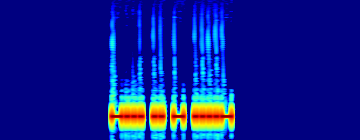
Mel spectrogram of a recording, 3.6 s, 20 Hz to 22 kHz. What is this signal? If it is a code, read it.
Morse code, heard as a keyed tone, about 36 wpm, 700 Hz. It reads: BIT4
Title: Four Challenging Letter-Number Combinations 35wpm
